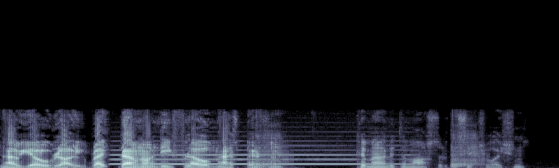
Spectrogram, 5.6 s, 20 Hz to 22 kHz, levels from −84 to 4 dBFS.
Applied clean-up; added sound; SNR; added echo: none; Wind instrument, woodwind instrument + Fart; 13 dB; none.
